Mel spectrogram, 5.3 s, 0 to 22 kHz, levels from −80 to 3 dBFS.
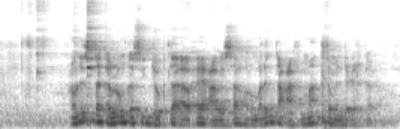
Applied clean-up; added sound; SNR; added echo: none; none; none; reverberation time 0.7 s.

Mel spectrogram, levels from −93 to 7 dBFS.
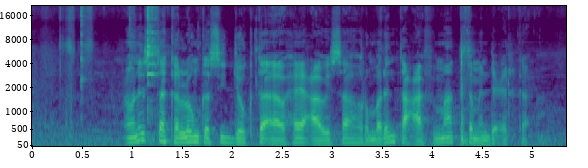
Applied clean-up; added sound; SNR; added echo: none; none; none; none.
